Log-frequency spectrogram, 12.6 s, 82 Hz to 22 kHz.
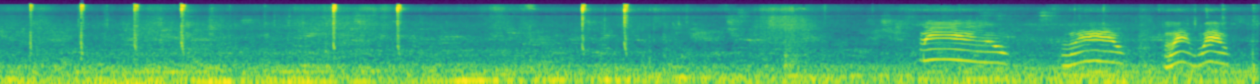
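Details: Domestic cat meowing in the last few seconds, several arched, harmonic-rich meows near 9, 11 and 12 seconds after earlier quiet with scattered clicks and low steady hum throughout.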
